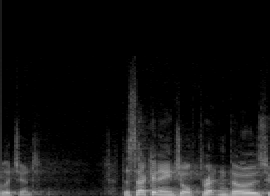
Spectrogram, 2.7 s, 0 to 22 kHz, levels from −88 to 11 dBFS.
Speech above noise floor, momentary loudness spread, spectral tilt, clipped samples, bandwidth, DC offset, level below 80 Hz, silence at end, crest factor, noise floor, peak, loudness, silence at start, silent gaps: 42 dB; 15 LU; -6.5 dB/octave; under 0.1%; 11.5 kHz; under 0.1%; -78 dBFS; 0 s; 18 dB; -63 dBFS; -6 dBFS; -21 LUFS; 0 s; none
